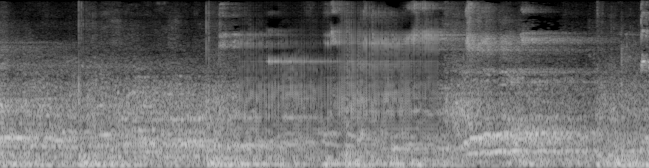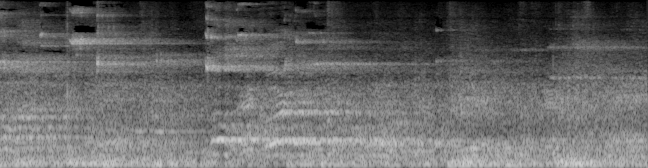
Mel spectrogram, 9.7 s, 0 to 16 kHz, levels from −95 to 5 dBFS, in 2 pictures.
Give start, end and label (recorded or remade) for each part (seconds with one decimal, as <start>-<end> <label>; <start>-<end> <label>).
0.0-1.8 recorded; 1.8-3.3 remade; 3.3-9.7 recorded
